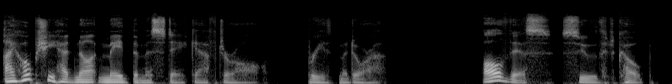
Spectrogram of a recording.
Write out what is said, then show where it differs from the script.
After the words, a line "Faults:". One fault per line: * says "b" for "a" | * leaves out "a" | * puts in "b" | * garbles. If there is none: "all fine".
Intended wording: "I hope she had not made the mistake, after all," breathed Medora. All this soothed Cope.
"I hope she had not made the mistake, after all," breathed Medora. All this soothed Cope.
Faults:
all fine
